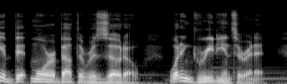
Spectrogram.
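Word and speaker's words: risotto: And pronunciation that pasta dish. Ah, risoto. It's risoto. Risoto.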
